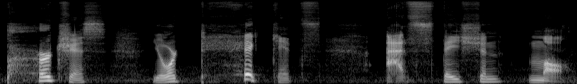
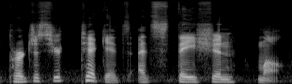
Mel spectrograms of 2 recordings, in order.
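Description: First: Word by word, with pauses between; "Purchase ... your ... tickets ... at Station Mall", each chunk set apart; slow, pointed emphasis. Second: Said in the usual way. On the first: Shown as a demonstration. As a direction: spell it out slowly for an idiot. Repeats the flyer words pointedly.

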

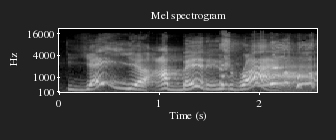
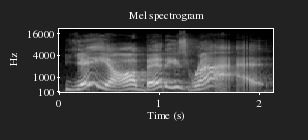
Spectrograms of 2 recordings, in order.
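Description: First: Slow twangy drawl. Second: Exaggerated villain voice; slow, hammed-up drawl; Pollen voice. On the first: Acted. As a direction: lay the twang on thick. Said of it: "You're still doing it too twangy". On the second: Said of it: "It wasn't a twangy one, it was just very exaggerated".

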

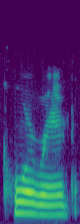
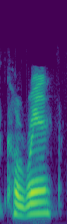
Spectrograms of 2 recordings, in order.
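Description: First: Corinth said carefully as "COR-inth"; full "COR" at the start of Corinth; corrected pronunciation. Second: Southern-drawled Corinth, first syllable swallowed to "kuh-RINTH". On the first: Podcaster correcting a drawled slip, Corinth as careful "COR-inth". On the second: Excited podcaster slipping on Corinth, Southern drawl "kuh-RINTH". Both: Real, not acted. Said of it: "I have a southern drawl".

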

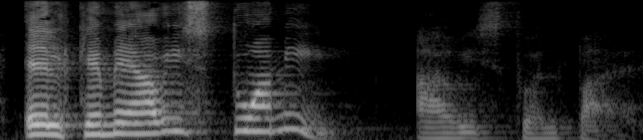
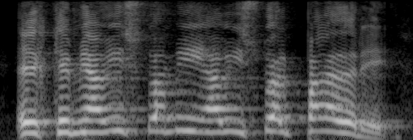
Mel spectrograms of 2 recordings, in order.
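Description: First: A patient, loving answer from Jesus; Jesus answering his friends with love, not scolding. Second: Much higher and louder, exasperated repeat; a preacher mock-scolding the disciples, impatient. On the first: Acted. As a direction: gently set them straight, in a preacher's voice. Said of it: "Jesús los amaba hasta en la forma de responderles". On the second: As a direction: scold them as if they should know better. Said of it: "Yo no me imagino yo respondiéndoles de esta manera".

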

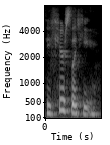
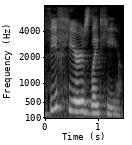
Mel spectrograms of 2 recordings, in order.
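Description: First: Thief hears late he run together; quicker, softer, connected clue; faster readout. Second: Thief, hears, late, he as separate words; deliberate spaced-out gibberish clue; slow readout. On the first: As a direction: blend the words into a phrase. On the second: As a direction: read it slowly, word by word. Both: Shown as a demonstration. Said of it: "better if I read it fast".

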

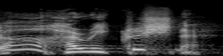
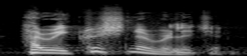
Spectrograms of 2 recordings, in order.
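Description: First: Much higher, rising echo of the answer; mock-intrigued echo. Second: Said in the usual way. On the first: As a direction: act out a high-pitched "oh, really". Echoes the waiter's answer.

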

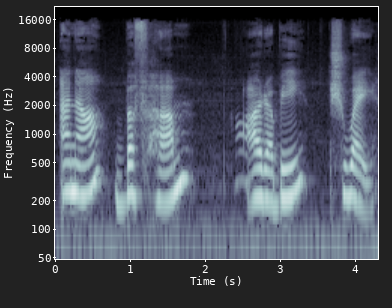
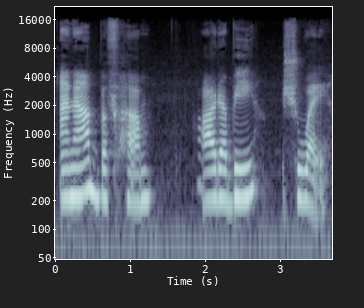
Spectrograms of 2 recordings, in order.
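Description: Both takes have the same delivery.

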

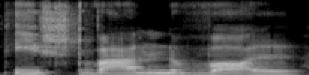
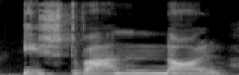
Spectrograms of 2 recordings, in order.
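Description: First: Istvanval drawn out slowly with n then v; slow, unassimilated Istvanval; hard-to-pronounce form. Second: Istvánnal joined, with a long double n; slow Istvánnal, lengthened n; V becomes N. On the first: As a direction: say Istvanval slowly, keeping the v after n. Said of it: "Es muy difícil". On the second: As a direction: say Istvánnal slowly as one word with held n. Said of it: "Esa es la regla con consonantes". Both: Shown as a demonstration.

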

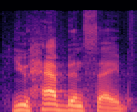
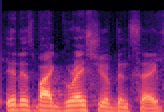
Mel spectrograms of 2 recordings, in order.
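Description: First: "You have been saved" slow, with HAVE leaned on hard; exclamatory emphasis. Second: Said in the usual way. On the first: Shown as a demonstration. Preacher driving the verse home to the congregation, emphatic and slow. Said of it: "Exclamation point".

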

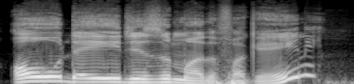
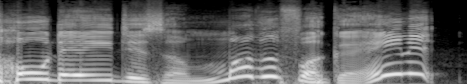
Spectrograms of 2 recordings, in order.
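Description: First: Said in the usual way. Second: Higher, with a big rising squeak on ain't it; emphatic repeat. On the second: Shown as a demonstration. Teasing A-Rod about his age, ain't it squeaked up high. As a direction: lean in and shoot ain't it way up. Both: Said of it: "repeated line".

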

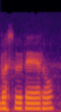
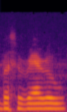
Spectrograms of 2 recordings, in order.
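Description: First: "basurero" with tapped r and pure vowels; Tagalog pronunciation. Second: "basurero" with English r and final "oh" glide; English-style pronunciation. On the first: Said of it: "is it in Tagalog". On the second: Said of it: "pronounce it as this way". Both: Shown as a demonstration.

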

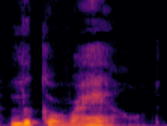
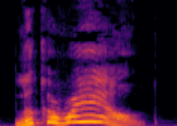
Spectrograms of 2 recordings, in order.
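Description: First: Softer and slow; hushed, slow look around; quiet, slow. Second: High, sudden call out. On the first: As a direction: say it low, half to yourself. Quiet then loud repeat. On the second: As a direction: break out high to everyone. Loud high repeat. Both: Real, not acted.

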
